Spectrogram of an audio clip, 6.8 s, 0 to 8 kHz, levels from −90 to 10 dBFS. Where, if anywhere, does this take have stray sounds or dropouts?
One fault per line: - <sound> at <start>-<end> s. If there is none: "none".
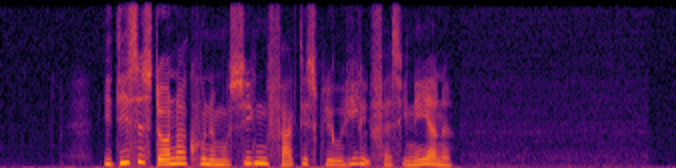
none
